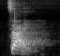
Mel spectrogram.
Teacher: the two tones here are the falling tones and not the flat Tone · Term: fourth tone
